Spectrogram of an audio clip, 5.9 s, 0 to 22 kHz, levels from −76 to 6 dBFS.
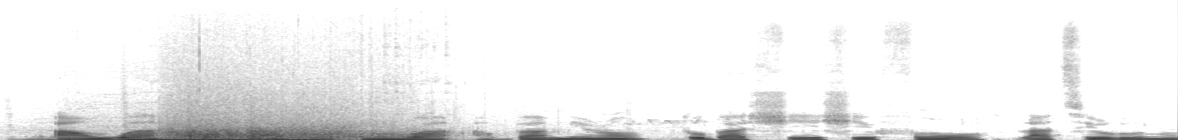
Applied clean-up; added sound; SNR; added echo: none; Accelerating, revving, vroom / Car; 3 dB; none.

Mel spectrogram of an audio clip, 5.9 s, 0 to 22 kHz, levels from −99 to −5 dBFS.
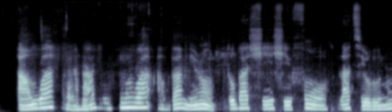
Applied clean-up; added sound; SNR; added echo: neural mask model Resemble Enhance denoiser.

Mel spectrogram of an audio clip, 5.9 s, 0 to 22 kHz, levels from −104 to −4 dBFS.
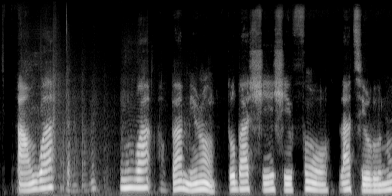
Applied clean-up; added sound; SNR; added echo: neural mask model DeepFilterNet 3.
